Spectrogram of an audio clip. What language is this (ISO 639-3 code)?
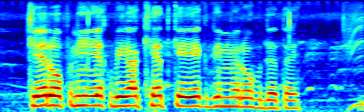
mag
